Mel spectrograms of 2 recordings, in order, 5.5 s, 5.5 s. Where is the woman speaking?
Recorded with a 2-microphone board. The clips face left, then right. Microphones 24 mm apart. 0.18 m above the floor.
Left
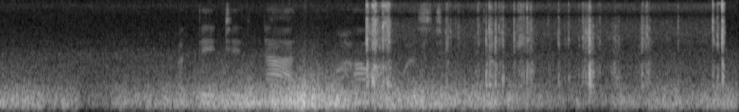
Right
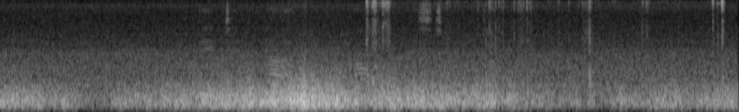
40° left (ahead or behind).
